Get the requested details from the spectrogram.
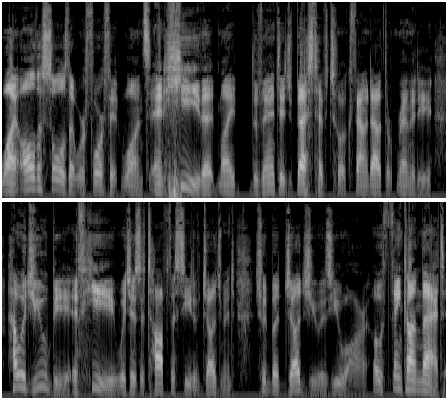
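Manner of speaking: plain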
